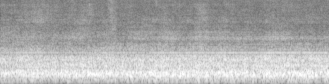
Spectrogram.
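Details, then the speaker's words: SunFire radiant heater on diesel or kerosene, just lit outdoors after priming: steady, even burner roar with no sputter or popping; heater firing and running normally. "Now I think we can just turn this on. See what happens. Ooh, there we go. Sweet."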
